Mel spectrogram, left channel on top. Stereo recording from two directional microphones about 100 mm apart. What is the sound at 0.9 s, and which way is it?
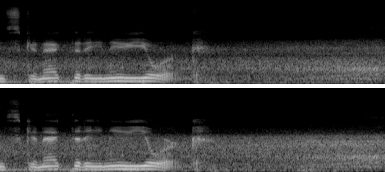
Speech, 15° right (ahead or behind).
